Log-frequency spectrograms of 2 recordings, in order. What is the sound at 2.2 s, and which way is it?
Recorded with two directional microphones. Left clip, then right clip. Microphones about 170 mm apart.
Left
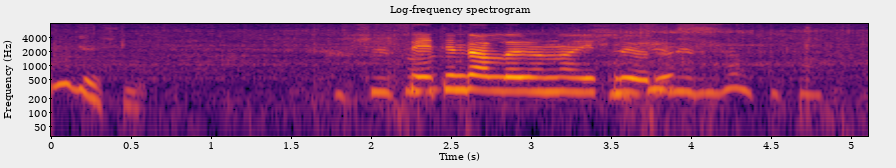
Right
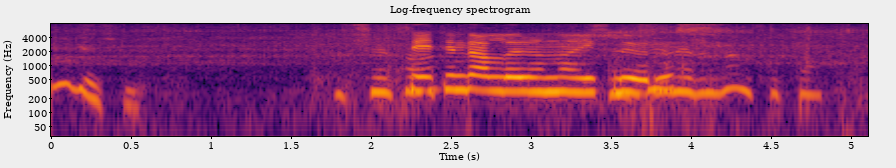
Speech, 10° right (ahead or behind).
